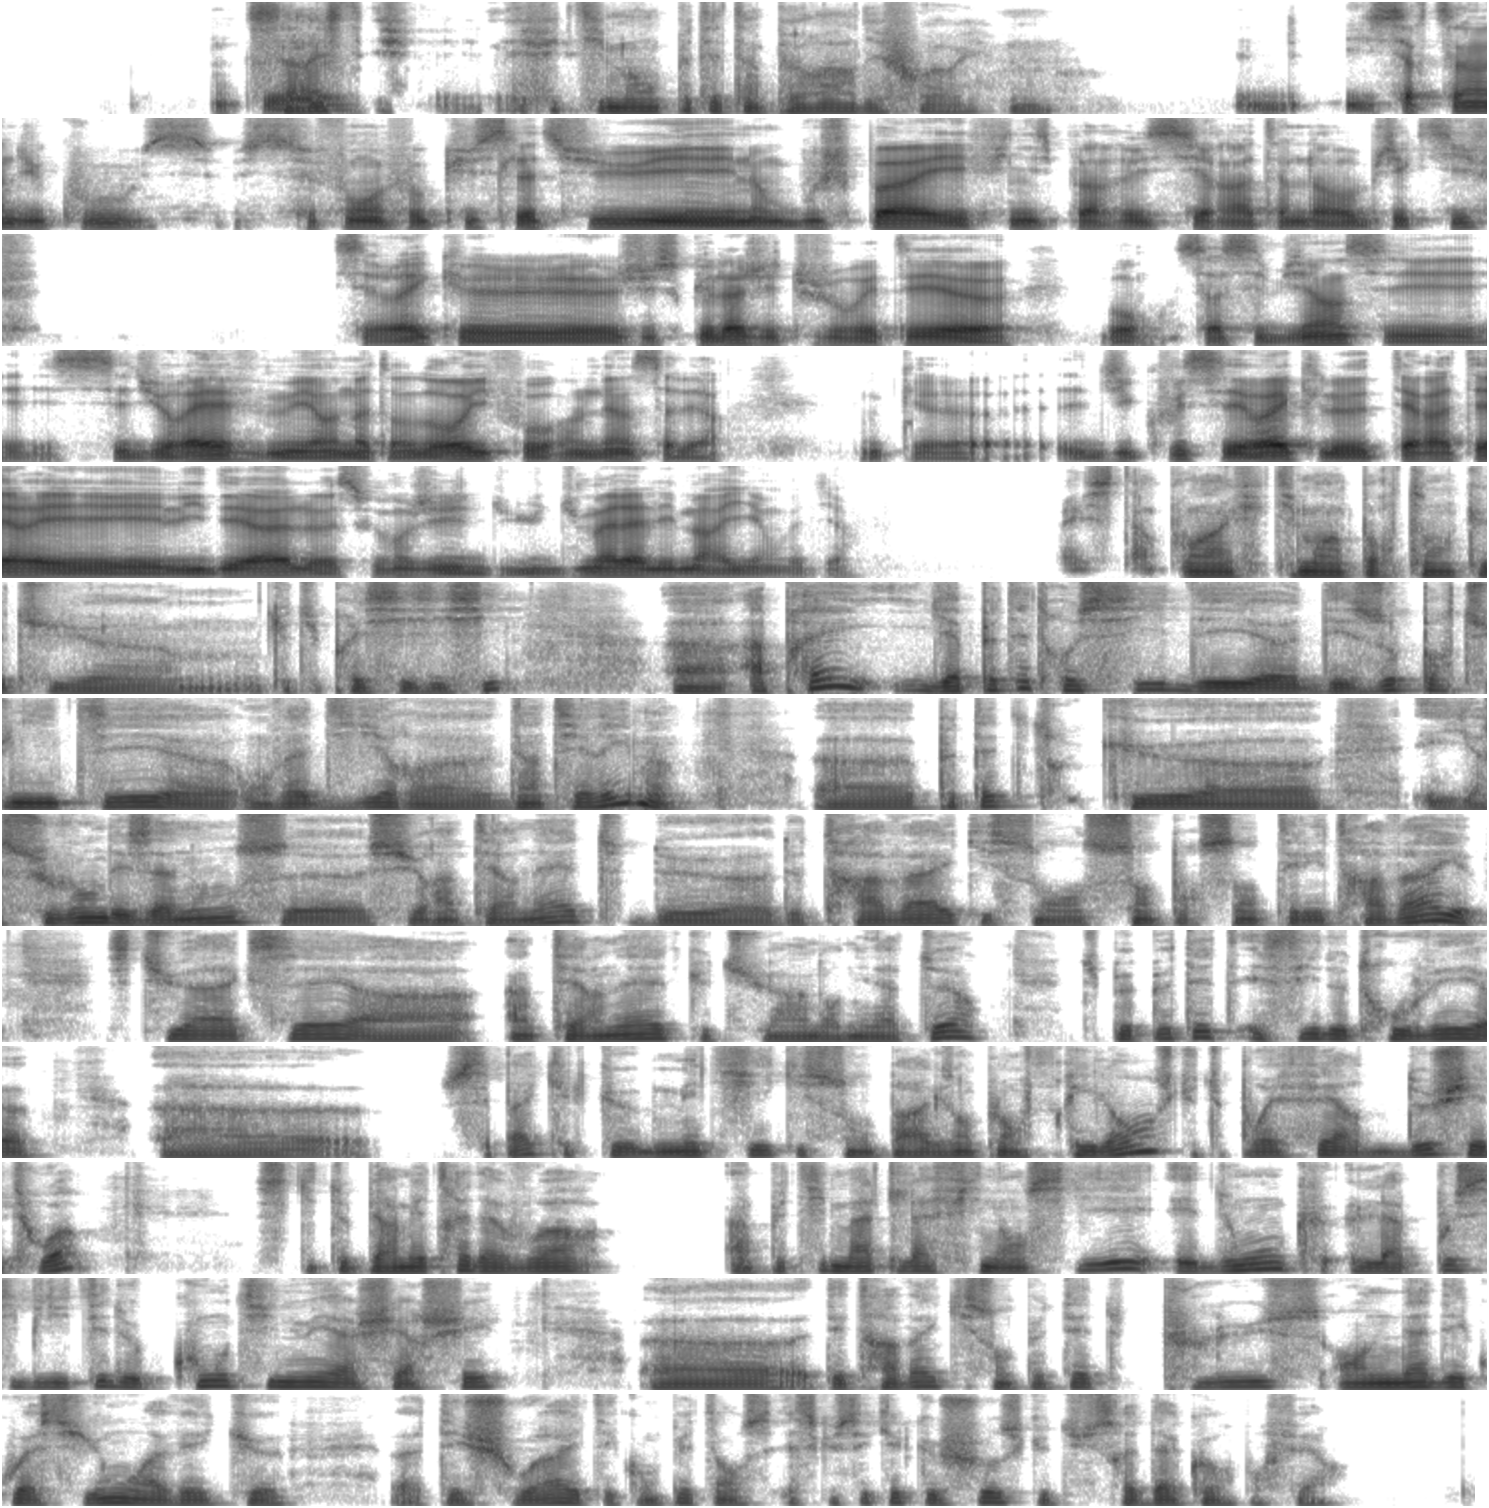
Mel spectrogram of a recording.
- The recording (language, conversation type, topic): French, advice, Comment rebondir après une perte d’emploi soudaine et repenser sa carrière ?
- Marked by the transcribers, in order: tapping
